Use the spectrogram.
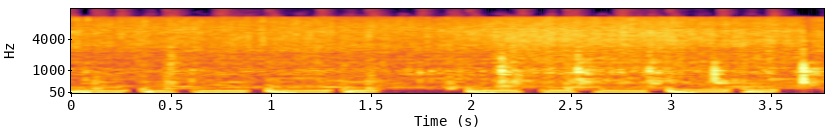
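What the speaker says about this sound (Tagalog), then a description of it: "Pag okay na po ang sibuyas, pwede na po natin isunod ang carrots at patatas. Lutuin lang po natin ito ng 3 minutes." Onion, carrots and potatoes being sautéed in a pan for fish afritada: a steady oil sizzle with regular rhythmic stirring scrapes, close and continuous, no talking.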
